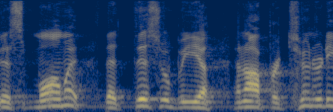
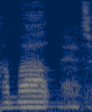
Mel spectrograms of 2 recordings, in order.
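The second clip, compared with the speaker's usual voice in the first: gentle, very quiet, soft calling voice; 15 dB quieter than usual. Retelling the lazarus story, trying the call in a gentle voice. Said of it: "in a really gentle voice".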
